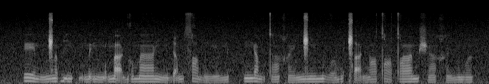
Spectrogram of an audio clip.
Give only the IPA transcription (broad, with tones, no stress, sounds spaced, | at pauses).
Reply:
eː˥˩ m ŋ͡ǁ ə˦˥ ɓ ḭ˥˩ m kʷ ḛ˩˧ m ḛ˥˩ m ŋʷ ḛ˨˥ m a̰˩˧ ɡ ɤ˦˥ m ãː˦˥ ŋ ĩ˩˧ ɗ ḛ˦˥ m sˤ a˥˩ m ŋ ẽ˩˧ m | ŋ e˥˩ m tˤ ẽ˨˥ χ ẽ˩˧ ŋ͡ǁ ĩ˦˥ m v ɤ˨˥ m ǁ a̰˥˩ ŋ a˦˥ tˤ ɤ˥˩ tˤ iː˦˥ m ʃ ã˨˥ χ ĩ˨˥ m ɡʷ ə̃˦˥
